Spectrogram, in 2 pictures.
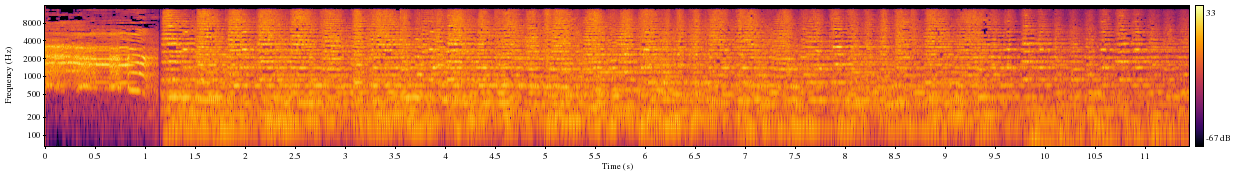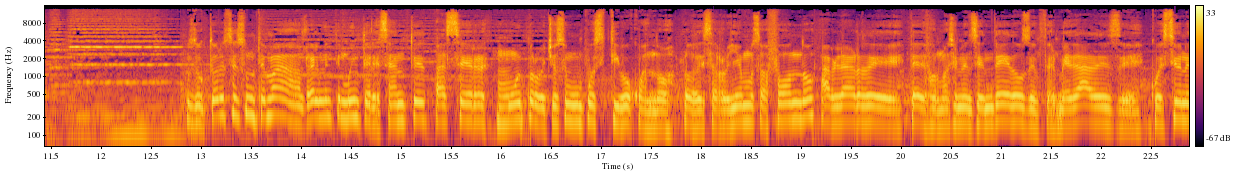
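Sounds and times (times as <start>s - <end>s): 
rooster crowing: 0.0s - 1.2s
loud full music: 1.2s - 16.8s
speech: 12.8s - 22.8s.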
